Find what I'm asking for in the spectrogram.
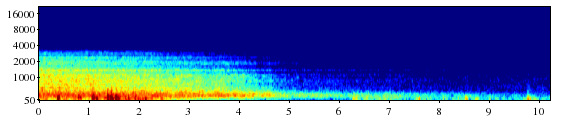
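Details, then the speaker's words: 1978 Pontiac Firebird hub, caliper off, spun by hand: spins freely but gives a low rough rumble that fades as it coasts down, with a few clicks at the end. The inner wheel bearing is suspected to be worn; bearings are being replaced. "yep we're replacing those I definitely rumbling and uh but it spins that's good it's it spins good but it's it's rumbling bad so sounds like maybe the inner bearing"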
